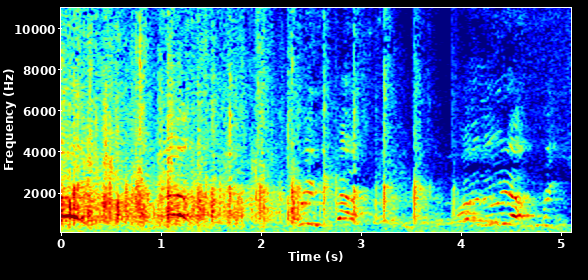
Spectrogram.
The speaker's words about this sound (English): Do you like this deal? Well, give God a hand clap.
